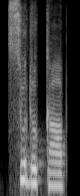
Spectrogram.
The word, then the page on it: pseudocarp: Indian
